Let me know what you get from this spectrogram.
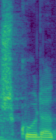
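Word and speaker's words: Škoda: Das wurde von Skoda selbst auch lange Zeit in Deutschland so kommuniziert, eigentlich heißen die aber anders, beziehungsweise es wird anders ausgesprochen. Und wenn du darauf achtest, mittlerweile in einigen Fernsehwerbungen oder eben Video-Ads, sagen sie auch Skoda zu sich selbst.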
